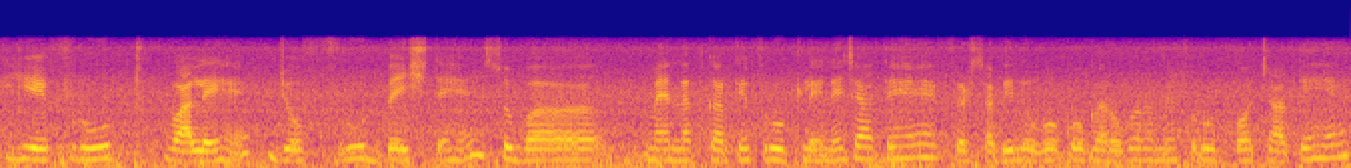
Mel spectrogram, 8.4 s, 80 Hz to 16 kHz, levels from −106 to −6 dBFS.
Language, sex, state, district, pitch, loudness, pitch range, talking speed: Hindi, female, Gujarat, Gandhinagar, 215 Hz, -19 LUFS, 205-230 Hz, 175 wpm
